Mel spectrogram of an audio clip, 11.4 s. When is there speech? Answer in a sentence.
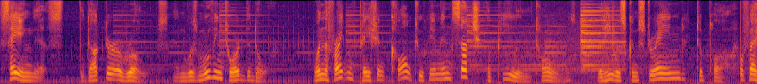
The speech can be heard from 0.1 to 4.0 s and from 4.7 to 11.3 s.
